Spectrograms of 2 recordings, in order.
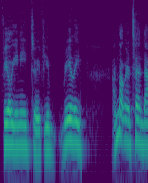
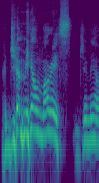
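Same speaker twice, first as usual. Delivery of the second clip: excited greeting; 5 semitones higher, 5 dB louder, slower than usual. Real, not acted. Greeting a viewer on stream.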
